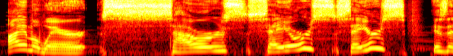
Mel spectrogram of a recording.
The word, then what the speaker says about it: Saoirse: Sours? Awful mispronunciation. I am aware sours Sayers Sayers is a name. It's my name. It's Irish and pronounced Saoirse.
